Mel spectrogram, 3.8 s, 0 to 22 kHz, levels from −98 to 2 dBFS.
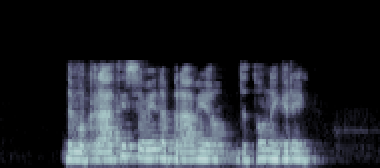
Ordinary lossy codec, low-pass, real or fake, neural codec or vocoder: MP3, 48 kbps; 5.4 kHz; real; none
